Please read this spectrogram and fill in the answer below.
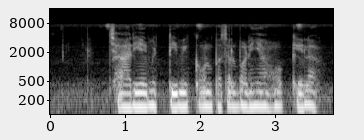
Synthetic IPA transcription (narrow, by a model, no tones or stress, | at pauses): t͡ʃʰaːɾijəmɪʈːimẽkɔːnpəsəlbəɽ̤ijãɦoːkʰːeːlaː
